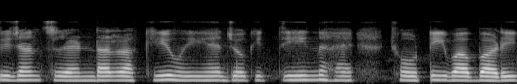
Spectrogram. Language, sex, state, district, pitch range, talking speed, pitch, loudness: Hindi, female, Maharashtra, Chandrapur, 190-200 Hz, 115 wpm, 195 Hz, -18 LUFS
